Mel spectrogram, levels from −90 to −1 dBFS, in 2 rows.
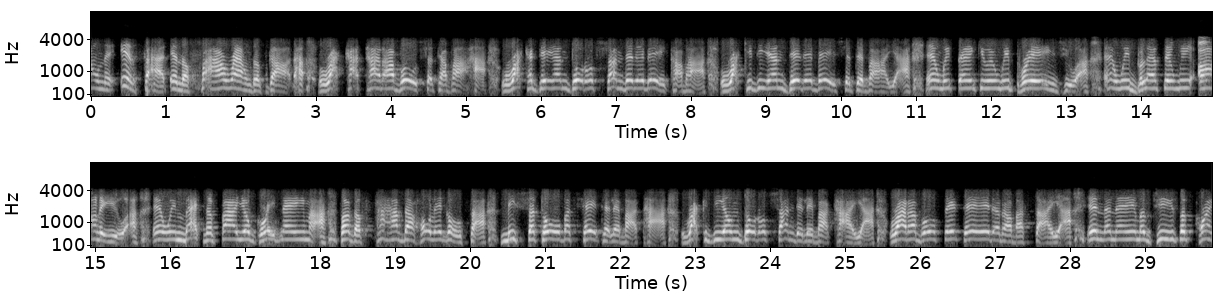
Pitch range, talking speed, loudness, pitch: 255-280 Hz, 120 wpm, -21 LUFS, 275 Hz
